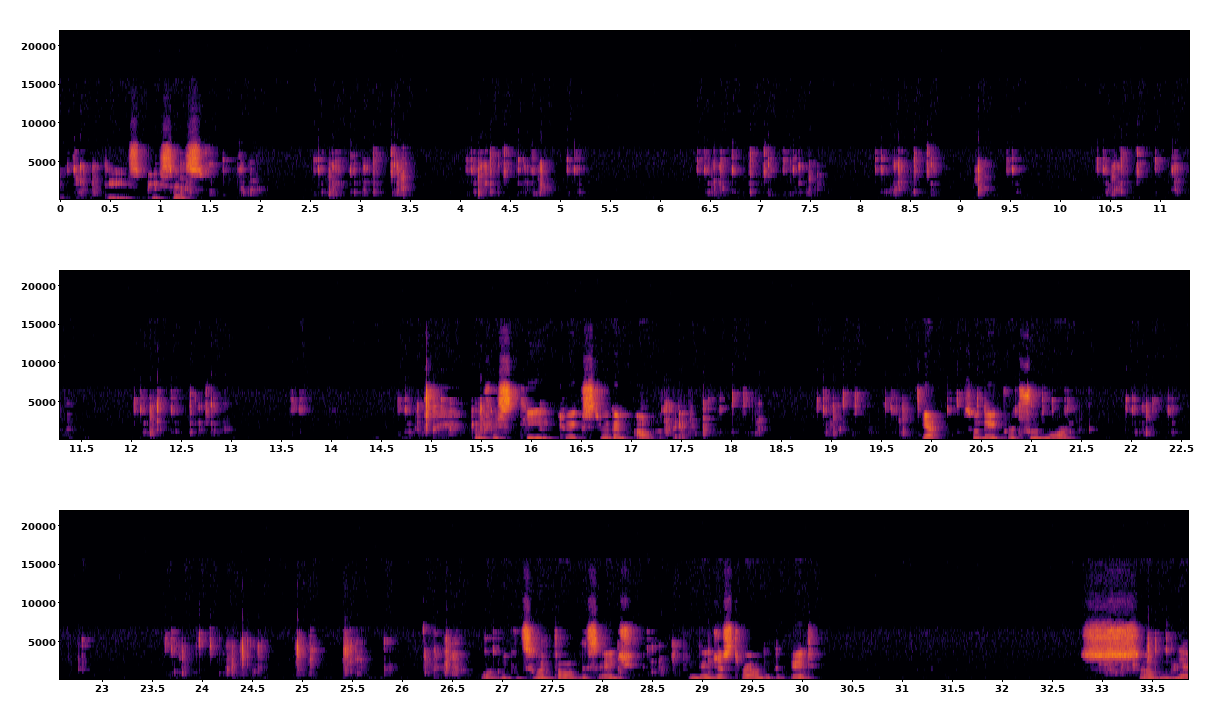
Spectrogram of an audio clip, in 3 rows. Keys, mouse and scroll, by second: 0.2 click, 1.1 shift+click, 1.5 alt+middle click, 1.9 alt+click, 2.5 alt+click, 2.6 shift+click, 2.9 alt+click, 3.4 alt+middle click, 4.0 alt+middle click, 4.1 shift+click, 4.5 alt+middle click, 4.8 alt+click, 5.2 shift+click, 6.5 shift+click, 6.7 alt+click, 7.1 alt+middle click, 7.4 alt+click, 8.3 shift+click, 8.7 alt+middle click, 9.6 shift+click, 10.5 shift+click, 10.8 alt+middle click, 11.2 alt+click, 11.9 alt+click, 12.1 shift+click, 12.4 alt+click, 12.8 alt+middle click, 13.7 shift+click, 14.8 shift+click, 15.1 alt+right click, 15.5 t, 17.3 click, 17.5 q, 17.9 alt+click, 18.2 alt+right click, 19.3 alt+right click, 19.3 click, 19.7 alt+right click, 20.2 alt+click, 20.5 alt+right click, 21.4 alt+click, 22.4 alt+click, 23.7 click, 24.1 alt+right click, 24.5 ctrl+z, 25.0 ctrl+z, 25.5 ctrl+z, 26.1-27.0 typing, 26.9 click, 27.9 click, 28.5 alt+click, 28.7 alt+click, 28.7-29.1 typing, 33.1 click, 33.2 typing, 33.7 alt+click.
